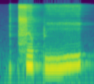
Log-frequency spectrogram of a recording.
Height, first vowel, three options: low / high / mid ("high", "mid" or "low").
mid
